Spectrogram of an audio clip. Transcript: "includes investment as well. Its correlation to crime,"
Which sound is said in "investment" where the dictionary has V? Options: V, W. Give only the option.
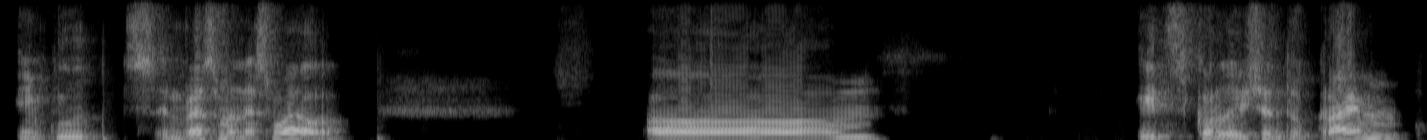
V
